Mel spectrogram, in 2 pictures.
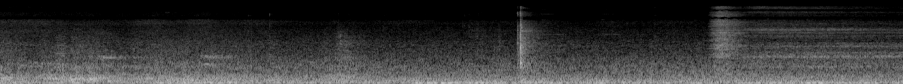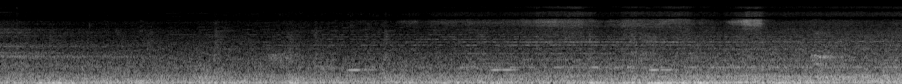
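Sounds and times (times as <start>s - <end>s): train low rumble: 0.0s - 18.0s
air hiss: 7.1s - 10.2s.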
